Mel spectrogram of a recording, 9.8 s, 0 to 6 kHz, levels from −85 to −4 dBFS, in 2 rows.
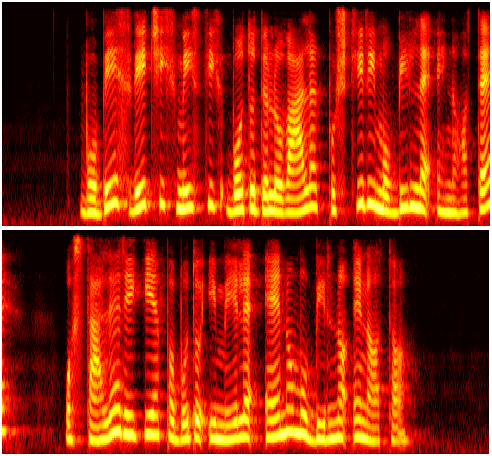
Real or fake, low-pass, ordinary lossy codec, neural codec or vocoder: fake; 5.4 kHz; none; codec, 24 kHz, 1.2 kbps, DualCodec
